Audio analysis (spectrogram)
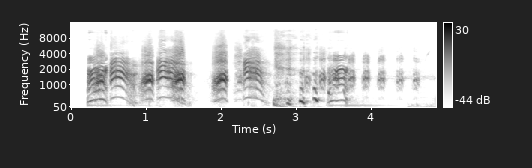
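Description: A raven caws repeatedly, loud: several long, harsh, rising-and-falling calls, followed by a quicker run of short, clipped croaks. No one speaks.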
